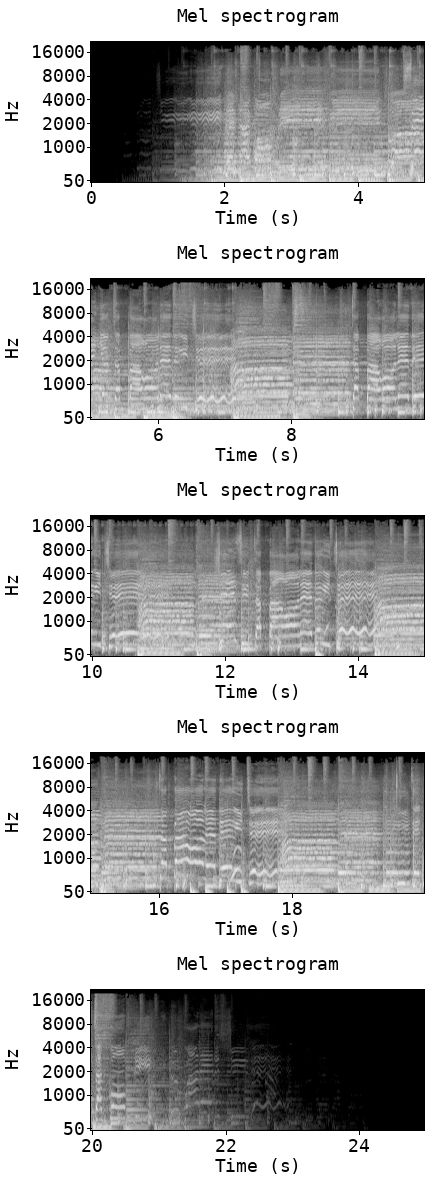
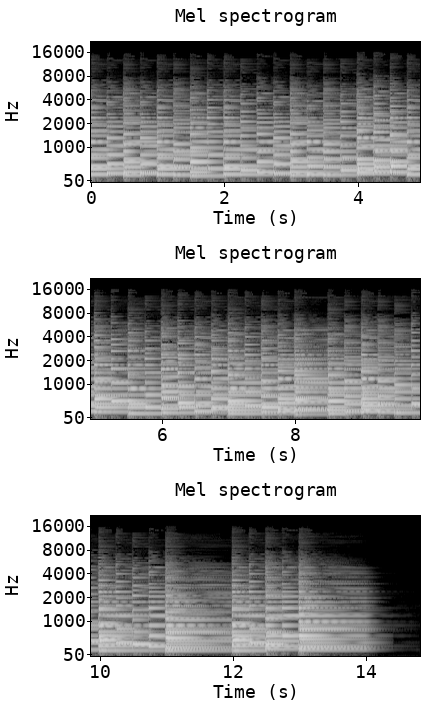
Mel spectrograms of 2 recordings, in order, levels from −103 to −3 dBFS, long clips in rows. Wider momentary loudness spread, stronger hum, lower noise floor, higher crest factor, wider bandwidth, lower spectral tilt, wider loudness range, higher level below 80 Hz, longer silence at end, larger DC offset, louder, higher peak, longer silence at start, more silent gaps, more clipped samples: about the same, 4 LU vs 5 LU; neither; first, under -90 dBFS vs -73 dBFS; about the same, 16 dB vs 16 dB; first, over 20 kHz vs 13 kHz; second, -4.5 dB/octave vs -6 dB/octave; about the same, 4 LU vs 2 LU; first, -26 dBFS vs -60 dBFS; first, 3.7 s vs 0.7 s; neither; first, -16 LUFS vs -24 LUFS; first, -2 dBFS vs -8 dBFS; first, 1.55 s vs 0 s; neither; neither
